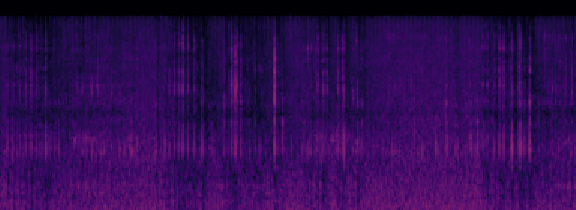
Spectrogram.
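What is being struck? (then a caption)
Small hard plastic shell-shaped case. A small, hollow, white ribbed plastic pearl case shaped like a shell is held in the hands and tapped and scratched with long nails. Quiet, bright crinkling scratches run throughout, broken by sharp, dry little taps that stop almost instantly.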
